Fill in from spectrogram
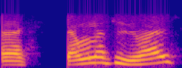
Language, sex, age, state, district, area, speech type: Bengali, male, 18-30, West Bengal, Kolkata, urban, conversation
